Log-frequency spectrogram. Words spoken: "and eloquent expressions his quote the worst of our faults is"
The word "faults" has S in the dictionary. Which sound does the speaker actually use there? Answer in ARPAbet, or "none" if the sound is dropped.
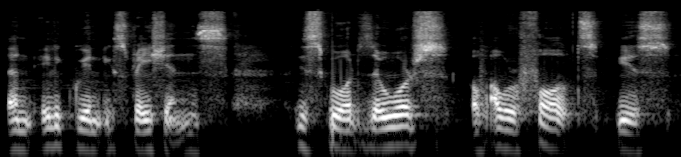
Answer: none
